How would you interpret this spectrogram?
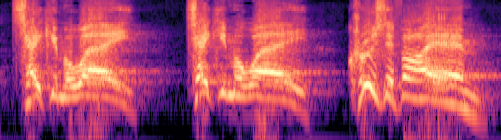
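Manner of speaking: high, loud mob shout; crowd shouting. Retold or imitated. The crowd shouts at Pilate for crucifixion, a loud high yell. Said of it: "But they shouted".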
